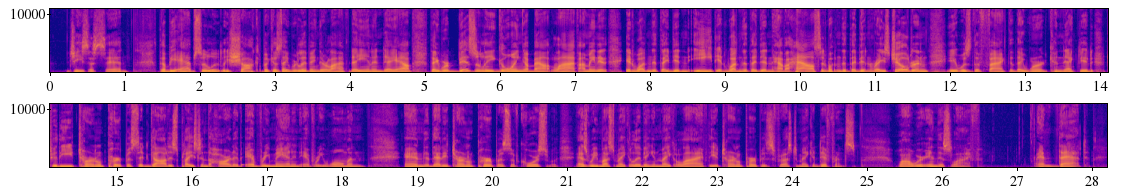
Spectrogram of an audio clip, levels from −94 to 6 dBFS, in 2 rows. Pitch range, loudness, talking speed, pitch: 95-140 Hz, -26 LUFS, 220 wpm, 110 Hz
